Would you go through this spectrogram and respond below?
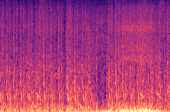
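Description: Rapid gunfire from StarCraft II units shooting down a Zerg Overlord, a dense crackling barrage that swells louder toward the end over steady game background noise.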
